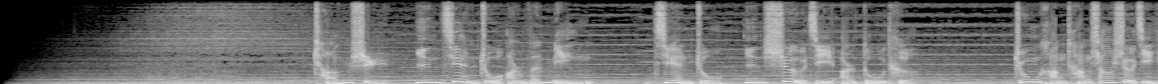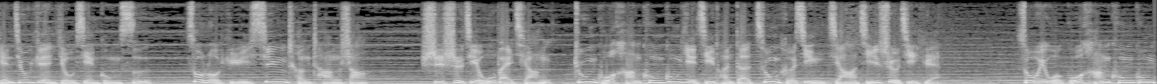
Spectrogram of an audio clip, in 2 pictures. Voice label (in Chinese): 男 专题; 航空工业设计研究院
